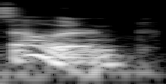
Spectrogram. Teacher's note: it comes out more like southern, like there's more ow in it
